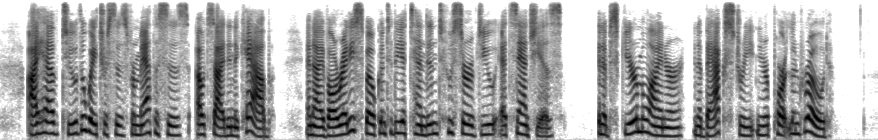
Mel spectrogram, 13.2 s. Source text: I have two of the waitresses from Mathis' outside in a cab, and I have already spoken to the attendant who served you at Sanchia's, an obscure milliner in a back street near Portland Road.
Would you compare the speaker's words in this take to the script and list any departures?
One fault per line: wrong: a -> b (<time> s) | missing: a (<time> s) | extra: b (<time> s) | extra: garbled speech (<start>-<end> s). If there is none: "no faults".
no faults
